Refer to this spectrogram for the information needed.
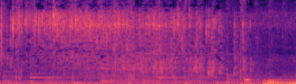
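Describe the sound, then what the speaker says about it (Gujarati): Mustard seeds crackle and sizzle in hot oil for tempering, a dense spattering fizz close up, with a few spoon scrapes against the pan. "હવે આપણે વઘાર કરીશું હું રાઈ નાખું છું પહેલાં"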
